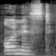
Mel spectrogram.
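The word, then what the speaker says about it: honest: Common words होते हैं आवर, ठीक है, या ऑनेस्ट, ये बहुत कॉमन वर्ड्स हैं, तो इनका प्रोनाउंसिएशन सीख लीजिए और बाकी काम आपका हो जाएगा।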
